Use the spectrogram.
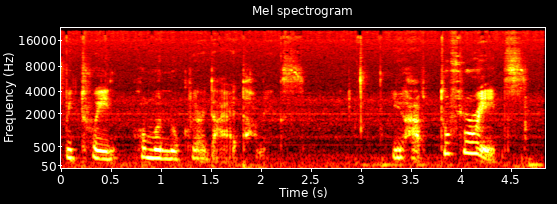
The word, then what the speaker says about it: homonuclear: Let's talk about homonuclear or homonuclear, homo, you all pronounce the H in English.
